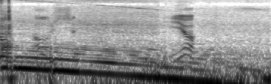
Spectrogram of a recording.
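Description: A loud, close modified car engine with an aftermarket exhaust drones with a deep throaty tone, its pitch sliding steadily downward as the lowered car passes by.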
